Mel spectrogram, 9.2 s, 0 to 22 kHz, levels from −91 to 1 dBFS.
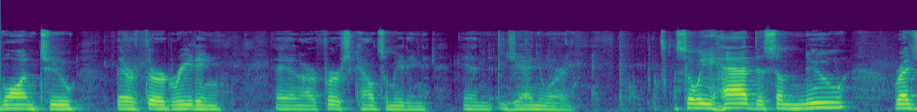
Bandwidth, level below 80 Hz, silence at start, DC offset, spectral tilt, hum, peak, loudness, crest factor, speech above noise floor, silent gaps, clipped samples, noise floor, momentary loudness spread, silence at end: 7.4 kHz; -56 dBFS; 0 s; under 0.1%; -6.5 dB/octave; none; -2 dBFS; -18 LUFS; 16 dB; 30 dB; none; under 0.1%; -47 dBFS; 18 LU; 0 s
